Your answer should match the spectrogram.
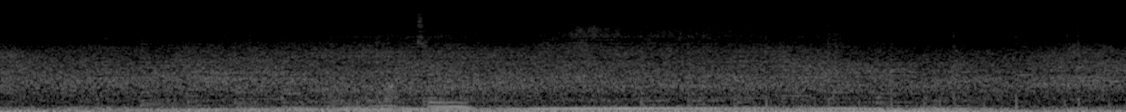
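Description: A motor vehicle's engine running steadily, a low hum over an even road-noise hiss, fading near the end.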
